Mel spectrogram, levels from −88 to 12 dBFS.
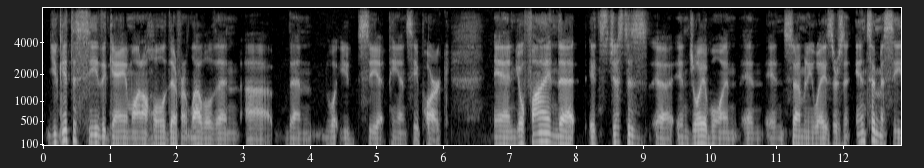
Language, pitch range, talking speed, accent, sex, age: English, 100-140 Hz, 175 wpm, American, male, 30-49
